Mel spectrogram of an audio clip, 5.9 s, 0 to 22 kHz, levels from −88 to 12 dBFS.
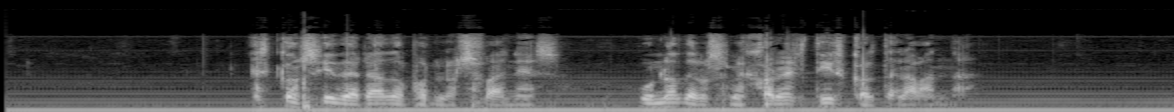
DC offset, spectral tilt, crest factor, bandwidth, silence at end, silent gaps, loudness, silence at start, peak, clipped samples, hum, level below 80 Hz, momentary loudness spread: under 0.1%; -4 dB/octave; 18 dB; 8 kHz; 0 s; none; -16 LUFS; 0.05 s; 0 dBFS; under 0.1%; none; -24 dBFS; 18 LU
